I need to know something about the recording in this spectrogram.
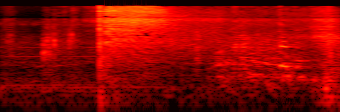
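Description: A firework fountain hisses and sprays sparks.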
